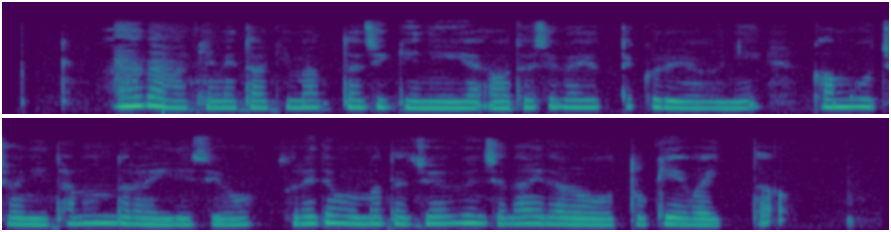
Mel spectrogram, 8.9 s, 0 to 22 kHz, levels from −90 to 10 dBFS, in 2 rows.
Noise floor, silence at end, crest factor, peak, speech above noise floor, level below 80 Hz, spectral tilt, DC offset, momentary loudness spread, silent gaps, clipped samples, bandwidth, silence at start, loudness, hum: -56 dBFS; 0.15 s; 16 dB; -18 dBFS; 22 dB; -78 dBFS; -5.5 dB/octave; under 0.1%; 6 LU; none; under 0.1%; 11.5 kHz; 0.3 s; -34 LUFS; none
